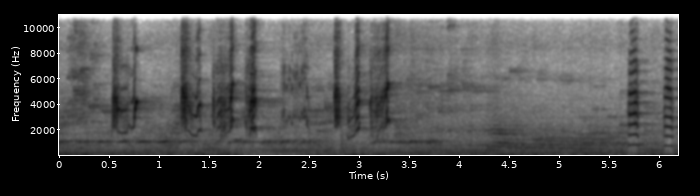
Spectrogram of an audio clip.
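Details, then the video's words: Long-tailed shrike song used as therapy to prompt a reluctant bird to sing, recorded at home in a crowded neighbourhood: bursts of harsh, scratchy chattering notes in quick clusters, a pause, then two sharp notes near the end, over a steady low hum. "TERAPI CENDET MALAS BUNYI LANGSUNG NYAUT"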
